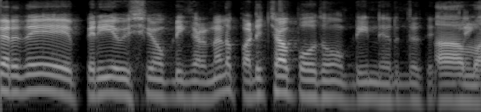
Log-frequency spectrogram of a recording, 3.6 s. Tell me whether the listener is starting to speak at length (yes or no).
yes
